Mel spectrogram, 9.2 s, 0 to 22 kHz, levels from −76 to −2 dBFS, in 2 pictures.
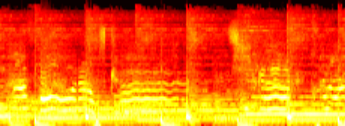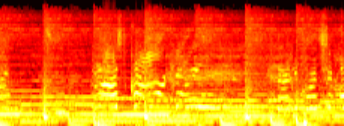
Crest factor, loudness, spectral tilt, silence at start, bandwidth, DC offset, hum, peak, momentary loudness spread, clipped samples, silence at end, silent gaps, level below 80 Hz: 10 dB; -10 LUFS; -5 dB/octave; 0 s; 19.5 kHz; under 0.1%; none; 0 dBFS; 6 LU; 0.9%; 0 s; none; -22 dBFS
